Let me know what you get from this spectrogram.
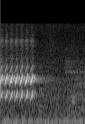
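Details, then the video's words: A tree frog calls as its throat swells beneath the chin: a brief burst of about six rapid, pulsed, nasal notes packed into a third of a second, then quiet room noise. "Watch How A Tree Frog Screams"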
